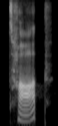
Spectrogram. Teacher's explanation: Aspirated. The air comes out.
